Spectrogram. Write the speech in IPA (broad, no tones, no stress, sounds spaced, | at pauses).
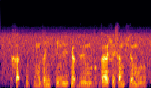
x ɐ ʔ kʷ œ kʷ ɛ m ɡ ɐ ɲ h ʏ ɲ yː ʔ ɳ œ ɡ ʏː m ɡ ʊ ɡ œː ɬ ʏ s ɐ m ç œ m ʊ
